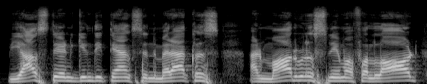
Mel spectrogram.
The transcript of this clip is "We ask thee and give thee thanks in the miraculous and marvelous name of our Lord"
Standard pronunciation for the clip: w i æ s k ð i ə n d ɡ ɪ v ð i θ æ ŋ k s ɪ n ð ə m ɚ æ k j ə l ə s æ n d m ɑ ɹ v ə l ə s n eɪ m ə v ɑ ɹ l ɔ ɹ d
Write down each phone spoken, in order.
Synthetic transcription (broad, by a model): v i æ s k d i ə n d ɡ ɪ v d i t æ ŋ k s ɪ n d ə m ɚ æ k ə l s æ n d m ɑ ɹ v ə l ə s n eɪ m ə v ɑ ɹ l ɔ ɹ d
